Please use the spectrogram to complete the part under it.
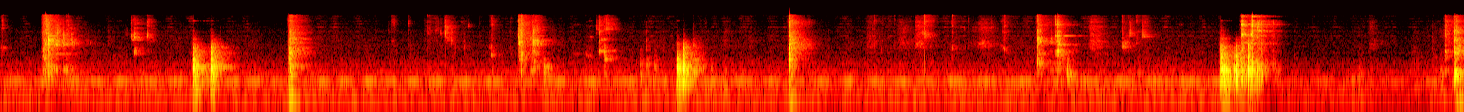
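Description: Three eggs are cracked one after another into cake batter in a home kitchen, giving sharp clicks and taps, faint wet drops and scraping at irregular intervals over a low steady hum.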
